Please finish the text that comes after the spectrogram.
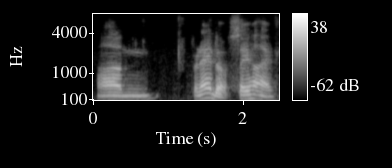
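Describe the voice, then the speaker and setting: Gravelly guy, halting and rambly, muffled call from home. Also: mid-range voice, steady tone, dry recording. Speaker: music producer. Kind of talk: casual video call chat. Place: at home with a dog. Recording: dull lo-fi call audio.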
